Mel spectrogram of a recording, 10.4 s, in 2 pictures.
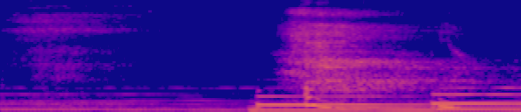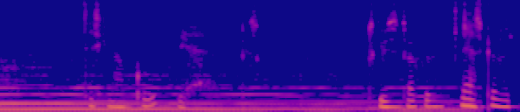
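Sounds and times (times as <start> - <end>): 
people taking a deep breath together: 0.0 - 5.6
low tonal hum: 0.0 - 9.7
speech: 2.6 - 3.2, 9.0 - 10.4.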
